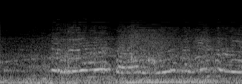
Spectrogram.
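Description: A raised voice shouting, high-pitched and wavering, starting about half a second in, over a steady low rumble.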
